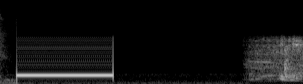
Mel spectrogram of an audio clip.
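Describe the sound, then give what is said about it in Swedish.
A telephone rings once with a steady, buzzy electronic tone lasting about a second as a taxi driver calls, then cuts off into near silence before a muffled, noisy line opens up. “Nu ringer taxichauffören upp, och det är väl inte tryggheten själv.”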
